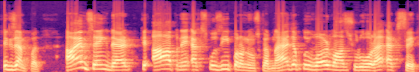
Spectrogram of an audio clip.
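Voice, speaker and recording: Guy teaching pronunciation rules, slow and patient, keeps giving examples. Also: high-pitched. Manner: slow, explanatory, switching between Hindi-Urdu and English. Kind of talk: explaining rules in a lesson.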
